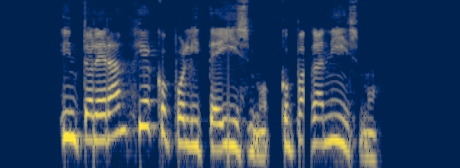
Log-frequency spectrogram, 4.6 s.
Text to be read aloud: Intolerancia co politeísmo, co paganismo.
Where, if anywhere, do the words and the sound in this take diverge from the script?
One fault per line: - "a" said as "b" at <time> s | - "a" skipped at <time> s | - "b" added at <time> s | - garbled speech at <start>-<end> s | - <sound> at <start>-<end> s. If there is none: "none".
- dropout at 3.0-3.1 s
